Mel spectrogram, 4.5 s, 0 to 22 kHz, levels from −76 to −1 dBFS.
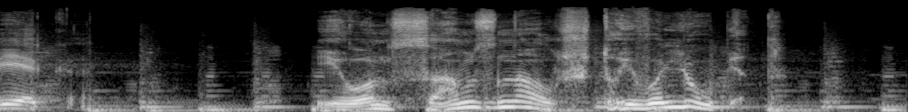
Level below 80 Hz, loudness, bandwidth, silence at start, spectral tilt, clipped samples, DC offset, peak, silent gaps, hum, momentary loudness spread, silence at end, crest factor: -32 dBFS; -14 LUFS; 16.5 kHz; 0 s; -5.5 dB/octave; under 0.1%; under 0.1%; -4 dBFS; none; none; 17 LU; 0 s; 12 dB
